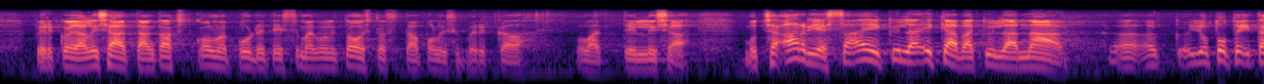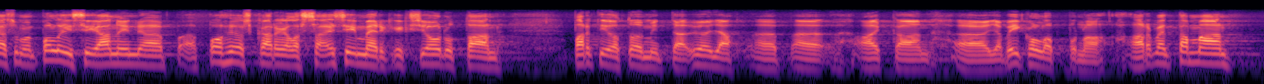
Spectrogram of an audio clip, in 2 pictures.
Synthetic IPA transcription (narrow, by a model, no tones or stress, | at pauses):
ʋḭrkːojɑlisæt̪æːŋkɑkst̪kolmeb̥udjet̪isːɑmeˑilolit̪oˑist̪ɑsɑ̥t̪ɑpolisiʋḭrkːˑɑː | lɑˑit̪et̪ːˑiːllisæ̰ | mʔut̪seʔɑrjesːɑeˑikylːæikæʋækylːænæˑy | jut̪ut̪iʔit̪æsumoempolisiɑninpohjoˑskɑrjɑlɑsːɑesimerkiksjoudut̪ɑːn | pɑrt̪iot̪oˑimint̪ˑɑːyøjæ | ɑˑikˑɑːnjɑʋiːkolːopːunɑ̰ɑrʋent̪ɑmɑːn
